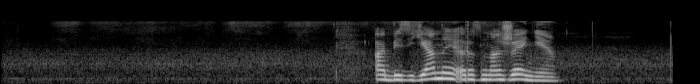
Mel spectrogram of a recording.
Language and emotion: Russian, neutral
